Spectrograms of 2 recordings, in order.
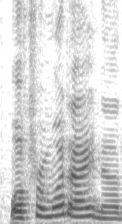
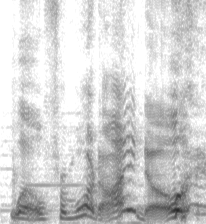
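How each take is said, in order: First: It is said in the plain natural speaking voice. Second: It is said in a silly put-on character voice.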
